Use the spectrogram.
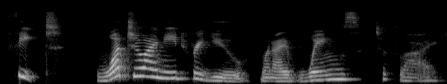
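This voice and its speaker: A woman's voice: medium pitch, sing-song, slow pace. A woman reading a picture book aloud to young children, expressively, with chatty asides to her listeners about the pictures.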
